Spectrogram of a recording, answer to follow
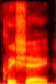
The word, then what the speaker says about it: cliché: And let's spell that word you used, cliché, C-L-I-C-H-E, with an accent on the E. Ah, cliché.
